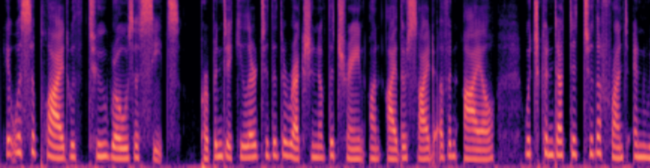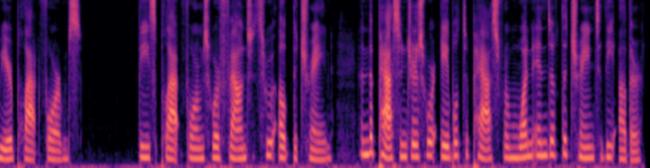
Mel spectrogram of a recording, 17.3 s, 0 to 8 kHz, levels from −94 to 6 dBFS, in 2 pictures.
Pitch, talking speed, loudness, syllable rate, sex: 200 Hz, 180 wpm, -22 LUFS, 5.0 syllables/s, female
